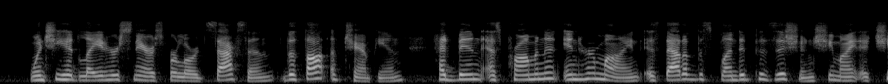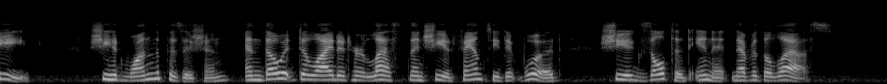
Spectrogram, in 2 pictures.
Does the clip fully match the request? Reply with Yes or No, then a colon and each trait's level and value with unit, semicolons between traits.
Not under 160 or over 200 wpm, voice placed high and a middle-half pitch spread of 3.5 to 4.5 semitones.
Yes: average, 170 wpm; high, 205 Hz; average, 3.9 semitones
